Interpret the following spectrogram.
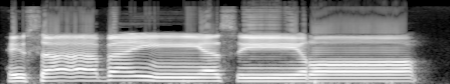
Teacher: نیچے زیر آ جائے پھر را باریک پڑھا جاتا ہے، وگرنہ زبر اور پیش کی صورت میں را موٹا پڑھا جاتا ہے، تو یہاں پر زبر ہے تو اس وجہ سے را کو موٹا پڑھیں گے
